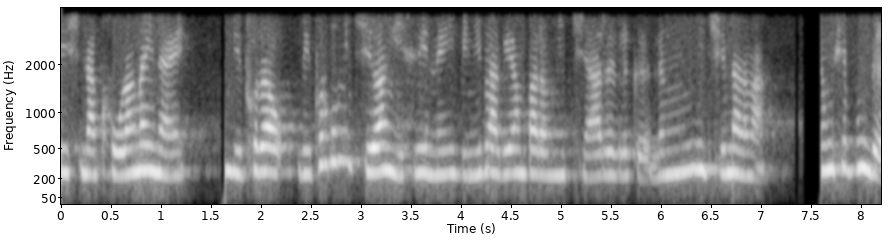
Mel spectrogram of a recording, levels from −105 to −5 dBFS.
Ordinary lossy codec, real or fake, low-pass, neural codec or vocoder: none; real; 3.6 kHz; none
